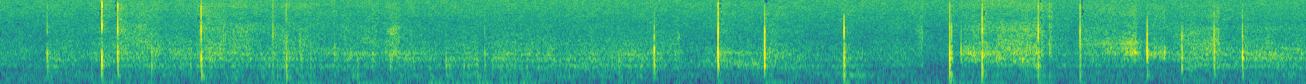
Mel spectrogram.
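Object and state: Paperback book tapped with fingernails.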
